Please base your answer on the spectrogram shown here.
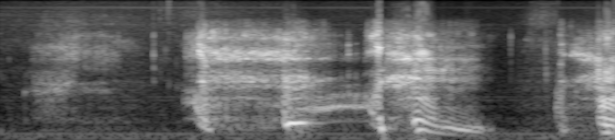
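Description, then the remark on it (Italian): A loud sneeze bursts out after a soft breathy lead-in, followed by a few quick nasal exhalations and sniffs, with no talking. “Scusate. Salute!”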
